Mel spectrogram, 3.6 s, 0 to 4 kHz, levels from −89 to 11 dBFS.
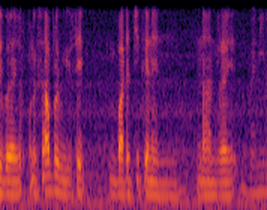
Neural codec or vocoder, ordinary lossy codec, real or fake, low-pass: none; none; real; 3.6 kHz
